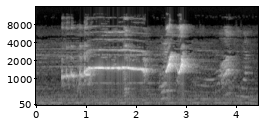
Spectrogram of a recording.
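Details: Lory, a talking parrot, indoors: a clear sustained whistled tone held for about a second and a half, rising slightly, then two short harsh squawky notes and a softer final call over a low hum.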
